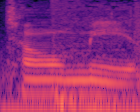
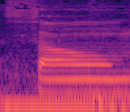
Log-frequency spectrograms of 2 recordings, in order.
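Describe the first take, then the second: First: The name sounds like 'toe' plus 'me'. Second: The name does not sound like 'toe-me'. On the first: This is how the name's owner says it. The speaker calls it right. "It's pronounced Tome, like in toe and me" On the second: This is how many people say the name. The speaker calls it wrong. "A lot of people pronounce it Thome"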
